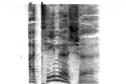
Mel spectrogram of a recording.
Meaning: inflection of athenisch: 1. strong/mixed nominative/accusative feminine singular 2. strong nominative/accusative plural 3. weak nominative all-gender singular
- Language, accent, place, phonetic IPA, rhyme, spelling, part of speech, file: German, Germany, Berlin, [aˈteːnɪʃə], -eːnɪʃə, athenische, adjective, De-athenische.ogg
